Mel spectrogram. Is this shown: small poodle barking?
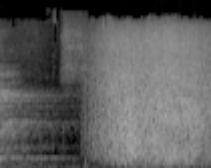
no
